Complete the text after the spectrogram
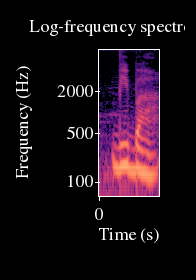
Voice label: "baba", Wamesa

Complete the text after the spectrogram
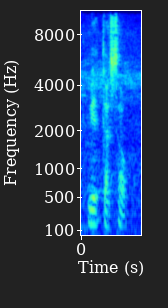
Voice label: "kasau", farish, Wamesa

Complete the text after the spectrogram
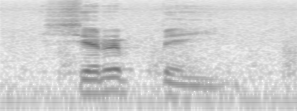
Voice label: "Girl", Pingelapese

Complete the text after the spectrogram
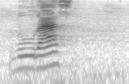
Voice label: "duraz", tlacolula; peach

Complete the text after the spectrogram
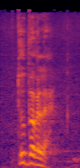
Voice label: "starved", Mokilese

